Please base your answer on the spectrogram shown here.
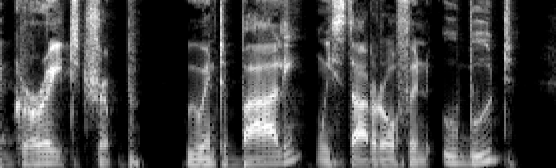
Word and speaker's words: Bali: the local dialect cuz you keep keep saying Bali sort of like Bali. It's Bali. Is that how they pronounce it locally?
